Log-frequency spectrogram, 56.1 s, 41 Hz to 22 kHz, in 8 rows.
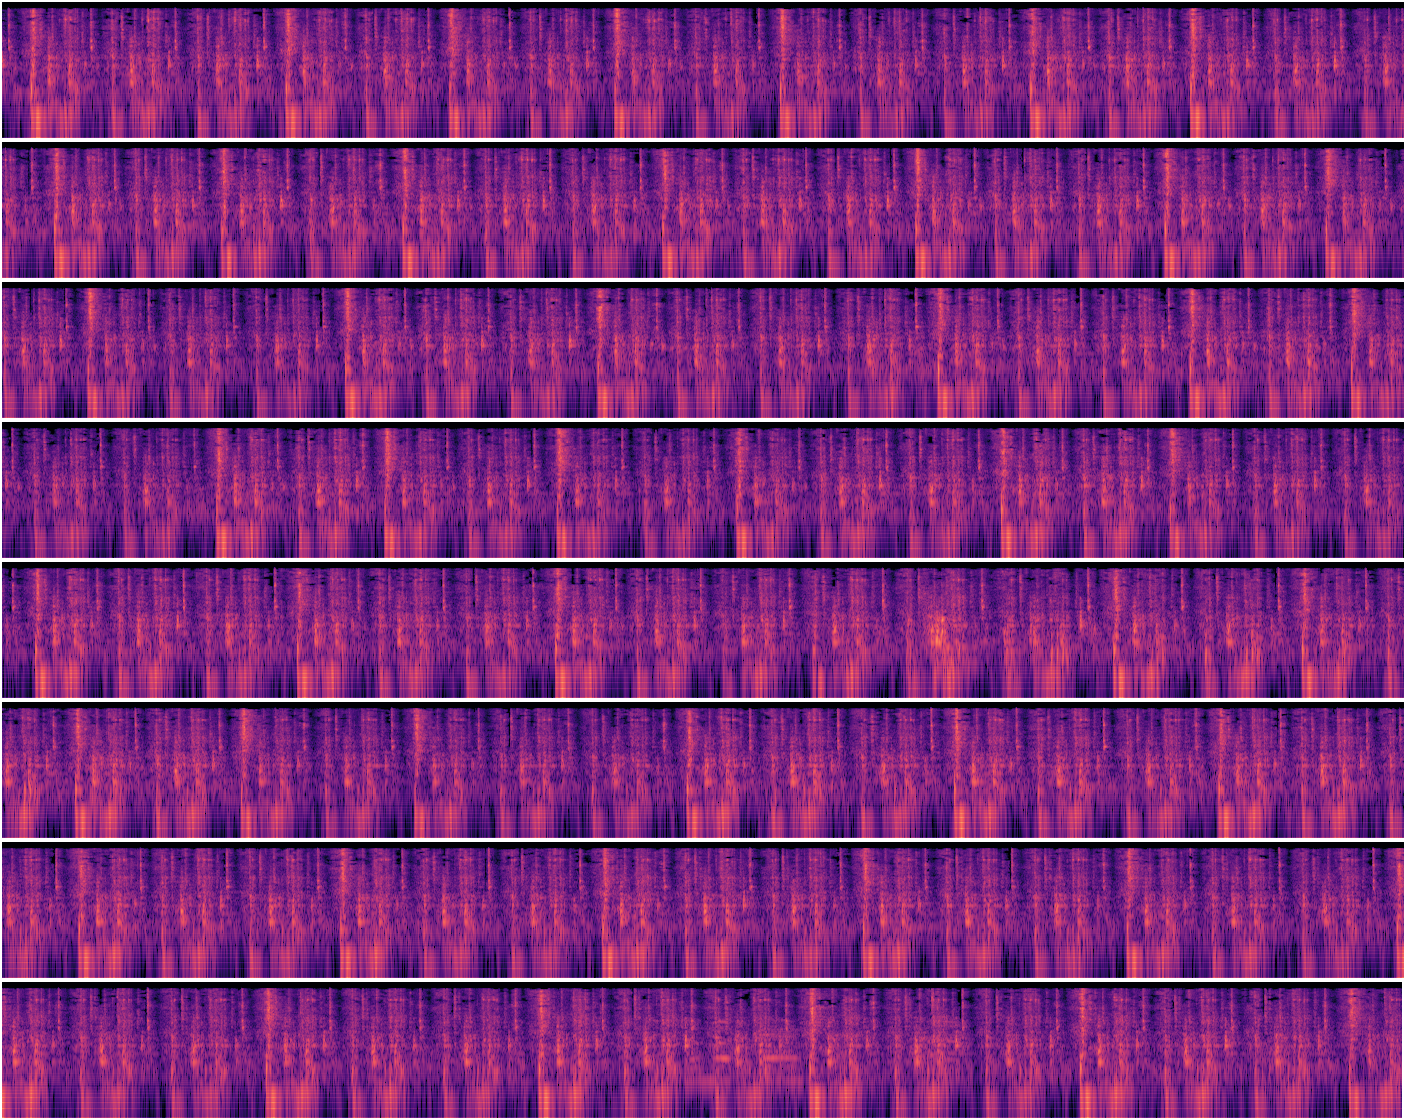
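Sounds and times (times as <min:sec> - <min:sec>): engine clattering: 0:00.0 - 0:56.0.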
